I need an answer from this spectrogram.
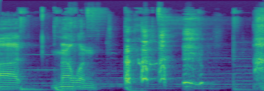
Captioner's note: laugh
